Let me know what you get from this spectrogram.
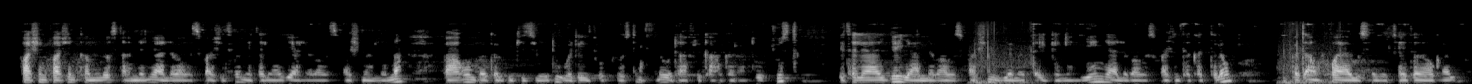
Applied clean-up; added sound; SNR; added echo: classical method WPE with log-MMSE.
